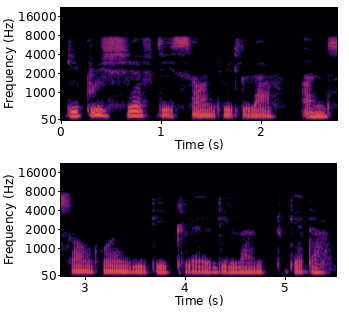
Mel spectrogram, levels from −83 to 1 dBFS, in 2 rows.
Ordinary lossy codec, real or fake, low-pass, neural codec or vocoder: none; real; none; none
